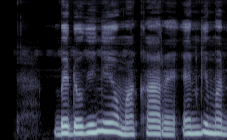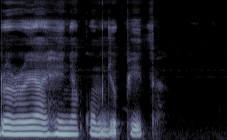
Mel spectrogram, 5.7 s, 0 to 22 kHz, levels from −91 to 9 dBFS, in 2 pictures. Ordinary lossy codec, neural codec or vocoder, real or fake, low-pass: none; none; real; none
